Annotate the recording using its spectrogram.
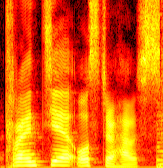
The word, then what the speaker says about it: Trijntje Oosterhuis: I looked up the uh, the pronunciation actually. It's uh, Trijntje Oosterhuis.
